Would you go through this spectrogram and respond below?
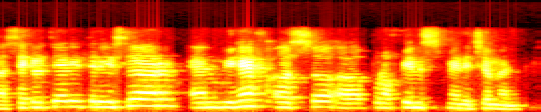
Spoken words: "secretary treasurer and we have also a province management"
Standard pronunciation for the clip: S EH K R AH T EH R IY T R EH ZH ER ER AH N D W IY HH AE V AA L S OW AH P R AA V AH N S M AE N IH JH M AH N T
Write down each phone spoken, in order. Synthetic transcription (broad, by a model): S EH K R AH T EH R IY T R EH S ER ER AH N W IY HH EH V AA L S OW AH P R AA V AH N S M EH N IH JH M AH N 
